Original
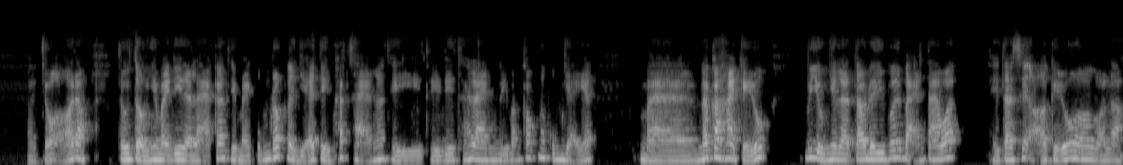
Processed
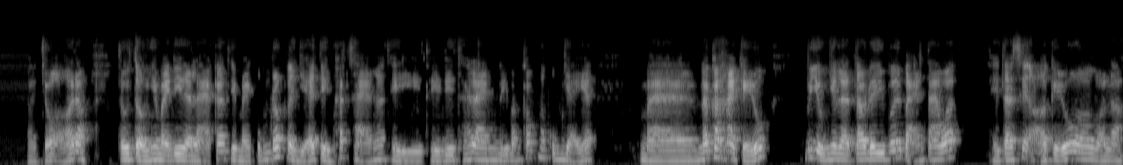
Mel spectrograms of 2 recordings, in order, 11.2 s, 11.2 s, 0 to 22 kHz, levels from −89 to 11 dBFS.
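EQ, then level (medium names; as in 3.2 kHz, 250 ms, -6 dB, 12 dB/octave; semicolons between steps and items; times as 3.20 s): low-pass 6 kHz 12 dB/octave; static phaser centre 450 Hz, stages 4; +4.5 dB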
